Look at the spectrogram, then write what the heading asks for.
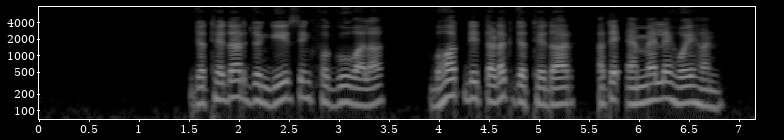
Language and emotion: Punjabi, neutral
